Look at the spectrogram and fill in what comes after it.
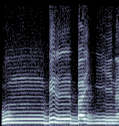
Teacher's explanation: mim kosong bertemu dengan ba Ikhfa Syafawi Ikhfa Syafawi jadi wajib dibaca dengung dua harakat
